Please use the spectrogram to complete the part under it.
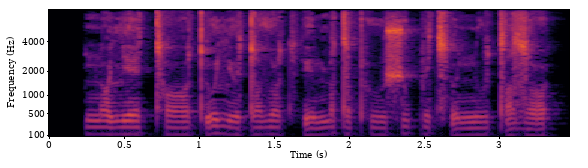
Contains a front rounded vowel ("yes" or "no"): no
